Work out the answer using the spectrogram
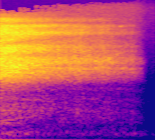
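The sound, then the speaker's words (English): Slow breathing through the nose, as done while walking between machines in a cardio gym session: a single steady, airy hiss that holds for over a second and then trails off. “it was all nasal breathing. And what I was doing in between, like, so when I'd walk between machines, I was just going,”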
